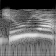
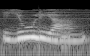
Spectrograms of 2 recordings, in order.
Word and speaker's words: Julia: lo and then we have the J which is pronounced like the English Y. So it's not Julia like in English. It's Ulia.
